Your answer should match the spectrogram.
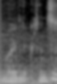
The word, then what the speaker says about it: Lichtenstein: Is that how you pronounce it, Roy Lichtenstein?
